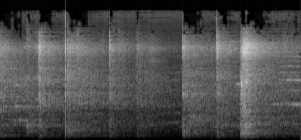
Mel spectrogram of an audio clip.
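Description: A basketball striking a hard sports-hall floor about seven times at uneven intervals, the loudest thud near the end, each impact ringing on in the hall's long echo.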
